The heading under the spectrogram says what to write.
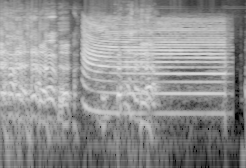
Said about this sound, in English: Hit the air horn.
